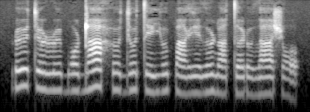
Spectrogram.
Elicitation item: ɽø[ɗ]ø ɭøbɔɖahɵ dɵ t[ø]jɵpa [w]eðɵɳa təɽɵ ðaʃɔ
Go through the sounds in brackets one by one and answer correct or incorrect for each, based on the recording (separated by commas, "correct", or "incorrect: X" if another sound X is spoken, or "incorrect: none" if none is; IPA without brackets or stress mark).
incorrect: t, incorrect: e, incorrect: ɣ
